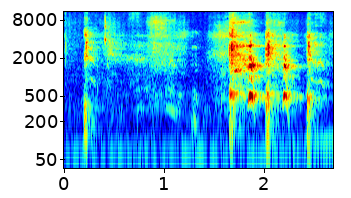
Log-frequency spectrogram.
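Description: Coughing fit after inhaling saliva: one sharp cough, a short pause, then a rapid run of several harsh, fairly loud coughs bunched close together.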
